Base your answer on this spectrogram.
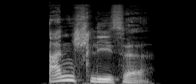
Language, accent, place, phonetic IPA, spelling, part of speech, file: German, Germany, Berlin, [ˈanˌʃliːsə], anschließe, verb, De-anschließe.ogg
- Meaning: inflection of anschließen: 1. first-person singular dependent present 2. first/third-person singular dependent subjunctive I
